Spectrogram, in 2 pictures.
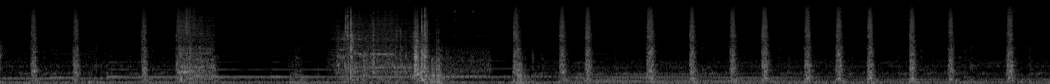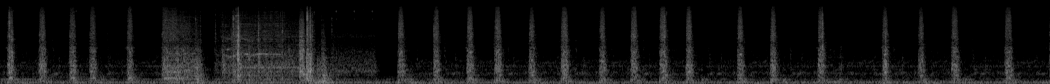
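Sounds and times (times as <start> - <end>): printer rushing whir: 0.0 - 19.6
printer clicking: 0.0 - 21.0
printer hum: 0.0 - 21.0.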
